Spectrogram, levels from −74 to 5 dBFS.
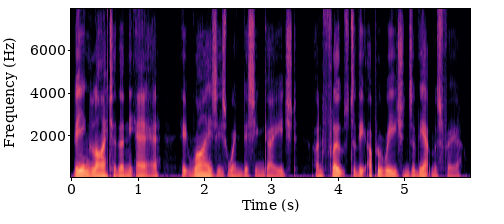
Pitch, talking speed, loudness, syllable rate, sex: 115 Hz, 180 wpm, -19 LUFS, 5.3 syllables/s, male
